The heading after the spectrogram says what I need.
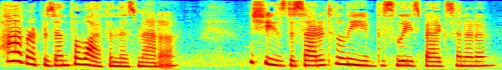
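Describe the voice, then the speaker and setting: An actress playing a shrewd, teasing woman lawyer in an audio drama, talking in an unhurried, theatrical way. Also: mid-range voice, expressive, natural voice. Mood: smooth persuasion. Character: sly, silky woman lawyer, old friend, teasing and shrewd.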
